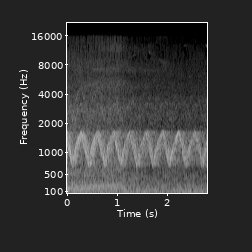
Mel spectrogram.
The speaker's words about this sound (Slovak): Vozidlo sa pohlo a majáky začali hulákať.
